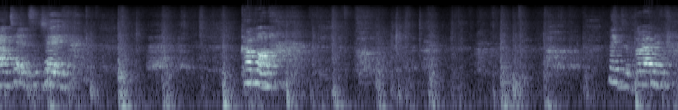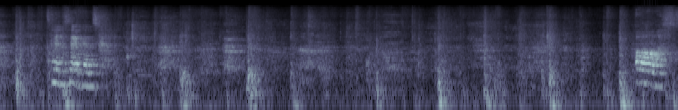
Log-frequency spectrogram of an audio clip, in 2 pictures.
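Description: Repeated thuds of feet and hands landing on exercise mats over a wooden floor during jumping bodyweight exercises. Brief bursts of voice come at the start, about three seconds in and about eight seconds in.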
